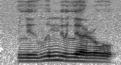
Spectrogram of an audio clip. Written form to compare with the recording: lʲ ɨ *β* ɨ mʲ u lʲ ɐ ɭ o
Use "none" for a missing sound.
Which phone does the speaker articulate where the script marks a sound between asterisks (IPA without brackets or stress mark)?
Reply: β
